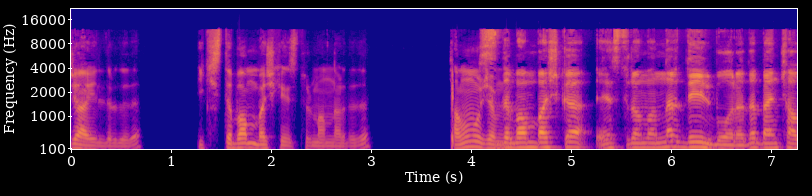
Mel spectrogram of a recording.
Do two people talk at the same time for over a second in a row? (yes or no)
no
